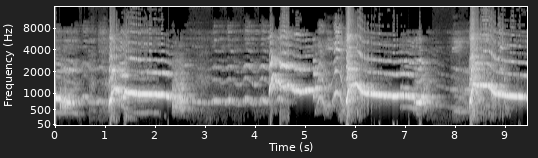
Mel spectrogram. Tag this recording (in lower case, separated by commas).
animal, pets, canids, dog, howl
